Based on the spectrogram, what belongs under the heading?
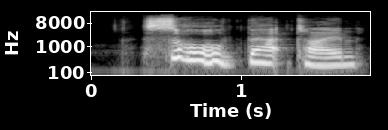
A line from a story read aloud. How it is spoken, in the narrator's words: Nancy laughed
